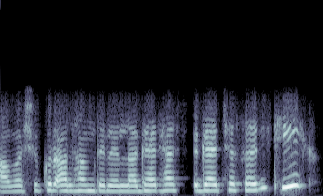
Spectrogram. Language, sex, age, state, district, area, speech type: Kashmiri, female, 30-45, Jammu and Kashmir, Shopian, rural, conversation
